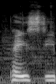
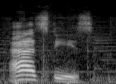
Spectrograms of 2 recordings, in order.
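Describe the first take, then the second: First: The first syllable sounds like 'paste'. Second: The first syllable sounds like 'past'. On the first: The speaker calls it wrong. "I say it wrong every time" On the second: The speaker calls it right. "Past. It's like in the past"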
